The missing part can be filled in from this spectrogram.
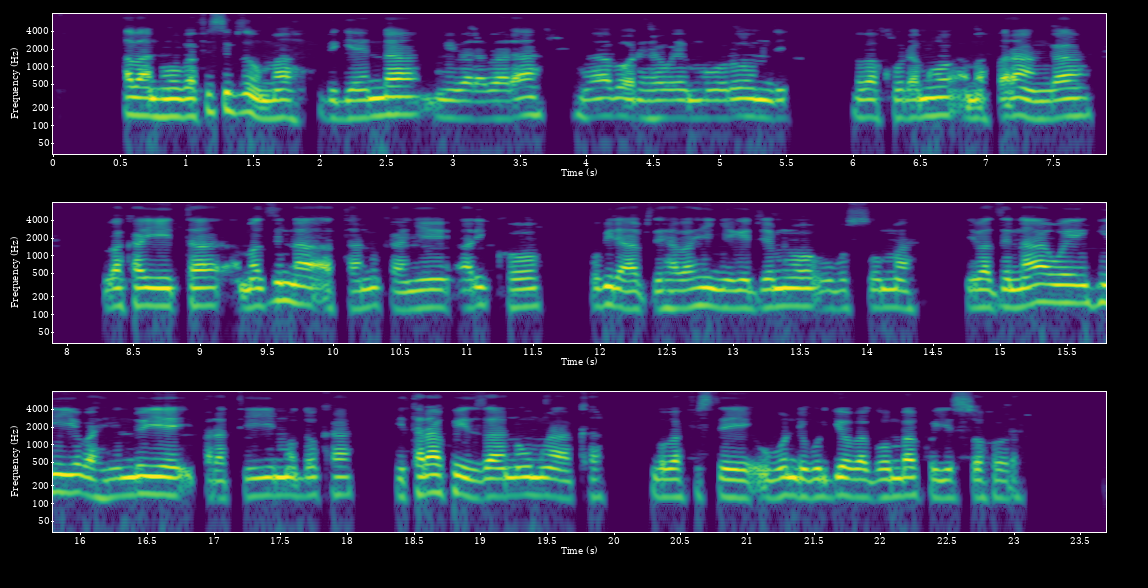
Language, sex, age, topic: Rundi, male, 36-49, education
